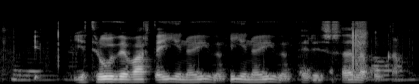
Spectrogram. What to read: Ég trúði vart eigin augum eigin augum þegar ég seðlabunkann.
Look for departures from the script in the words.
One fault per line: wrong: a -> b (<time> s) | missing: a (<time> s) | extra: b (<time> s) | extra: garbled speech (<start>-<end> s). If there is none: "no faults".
no faults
